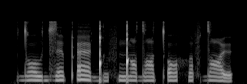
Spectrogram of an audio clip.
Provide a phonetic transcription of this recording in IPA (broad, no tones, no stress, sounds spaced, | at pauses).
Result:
d ɔ u̯ d͡z ɛ pʼ æ ɡ͡ǃ ɵ f ŋ͡ǃ e dˤ ɵ y̯ tʼ ɔ h o f dˤ ø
